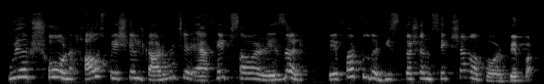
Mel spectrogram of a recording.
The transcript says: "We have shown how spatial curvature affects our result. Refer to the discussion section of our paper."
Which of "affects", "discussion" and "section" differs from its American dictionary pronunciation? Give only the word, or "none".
none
